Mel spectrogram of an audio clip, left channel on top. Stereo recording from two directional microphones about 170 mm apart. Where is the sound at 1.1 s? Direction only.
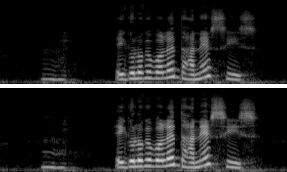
10° right (ahead or behind).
